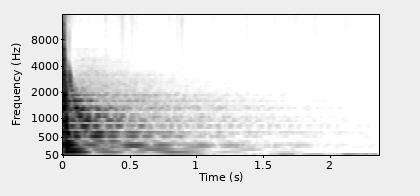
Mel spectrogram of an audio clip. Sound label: DX200 House Vinyl Synths Cmin C2; vinyl chords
